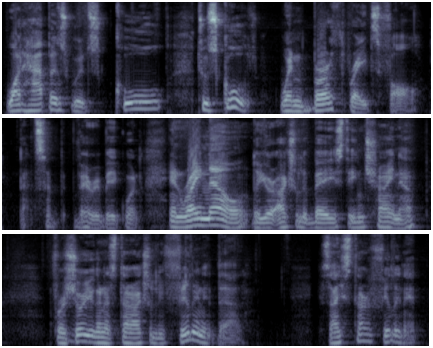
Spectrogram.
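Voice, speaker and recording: A man's voice: medium pitch, animated, normal speed, gravelly, a little mellow. A man hosting a casual teaching podcast, enthusiastic and jokey, laughing often as he introduces guests and asks questions. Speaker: podcast host.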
